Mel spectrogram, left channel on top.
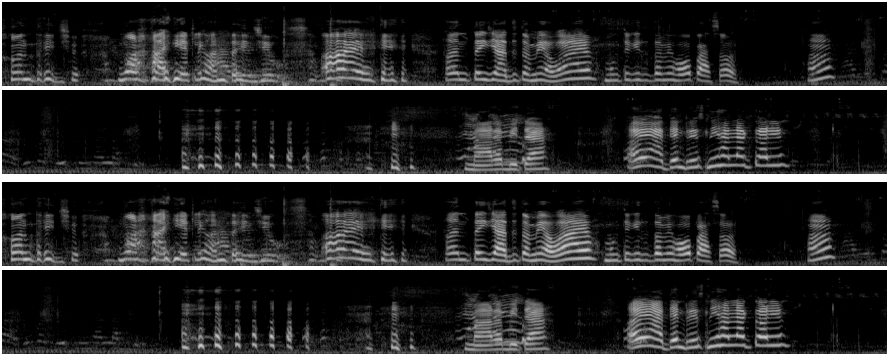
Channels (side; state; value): both; normal; correlation 0.35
